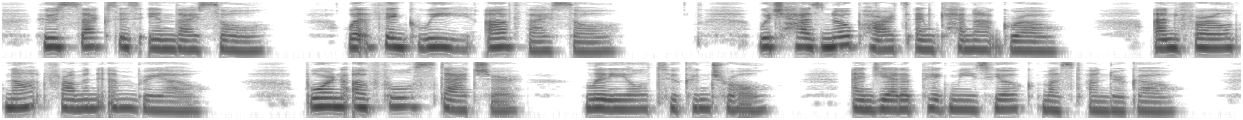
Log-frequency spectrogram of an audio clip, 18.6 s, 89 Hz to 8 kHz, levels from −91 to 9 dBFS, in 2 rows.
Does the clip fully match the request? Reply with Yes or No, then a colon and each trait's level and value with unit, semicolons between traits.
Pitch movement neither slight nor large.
Yes: average, 3.3 semitones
